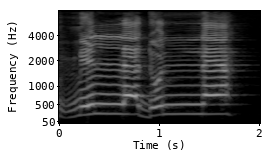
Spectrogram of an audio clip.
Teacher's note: So that lets you know what that sound is. There is no gunna in that pronunciation of that first noon. In fact, the noon is completely gone. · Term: idgham without gunna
